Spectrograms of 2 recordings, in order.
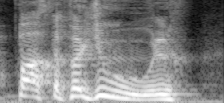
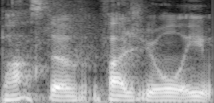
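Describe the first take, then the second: First: It is said with a heavy Italian accent. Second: It is said with a plain English pronunciation. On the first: It imitates someone proud of his Italian heritage. "here's the heavily accent" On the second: It is read the way it is spelled. "which is how at least how it's like spelled"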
